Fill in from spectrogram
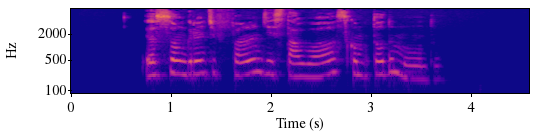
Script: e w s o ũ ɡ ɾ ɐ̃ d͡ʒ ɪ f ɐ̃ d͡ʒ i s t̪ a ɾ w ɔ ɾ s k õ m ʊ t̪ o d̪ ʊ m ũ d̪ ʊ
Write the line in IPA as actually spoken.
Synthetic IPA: e w s o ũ ɡ ɾ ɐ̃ d͡ʒ ɪ f ɐ̃ d͡ʒ ɪ s t̪ a ɾ w ɔ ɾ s k õ m ʊ t̪ o d̪ ʊ m ũ d̪ ʊ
